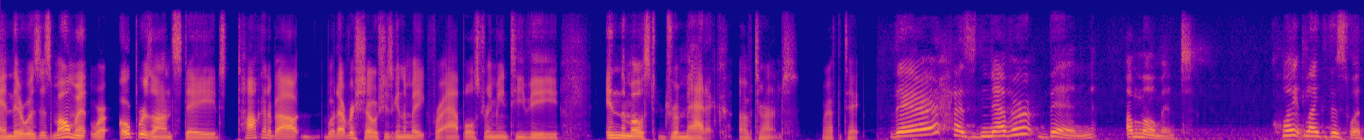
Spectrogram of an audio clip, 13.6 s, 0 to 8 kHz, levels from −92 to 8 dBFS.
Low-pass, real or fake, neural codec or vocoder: 7.2 kHz; fake; codec, 24 kHz, 3.1 kbps, DualCodec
